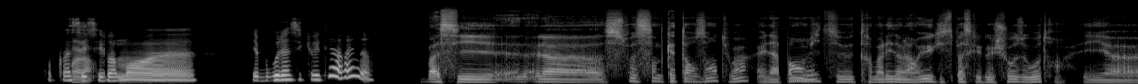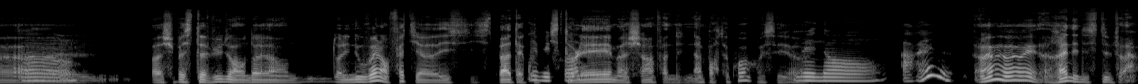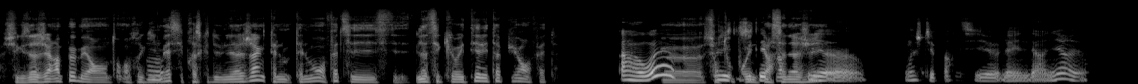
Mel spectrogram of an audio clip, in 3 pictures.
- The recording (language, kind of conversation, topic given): French, unstructured, Qu’est-ce qui te fait te sentir chez toi dans un endroit ?
- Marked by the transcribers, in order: drawn out: "heu"; stressed: "Ah"; stressed: "ouais"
